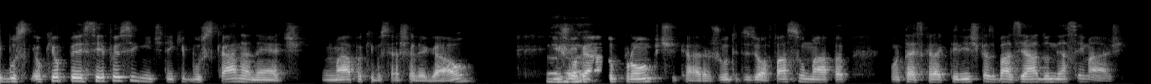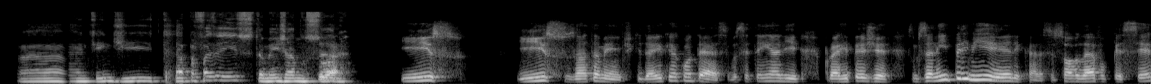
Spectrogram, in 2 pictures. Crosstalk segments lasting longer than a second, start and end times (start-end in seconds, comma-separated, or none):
none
